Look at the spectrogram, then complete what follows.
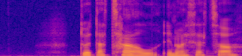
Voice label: "tal", Welsh

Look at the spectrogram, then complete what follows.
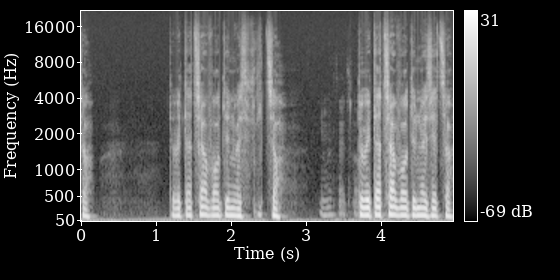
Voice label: "trafod" Welsh

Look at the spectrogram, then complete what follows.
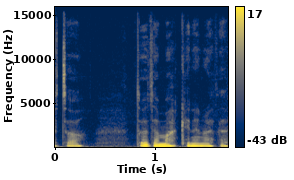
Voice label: "macyn", Welsh

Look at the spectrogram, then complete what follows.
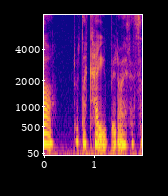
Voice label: "caib", Welsh

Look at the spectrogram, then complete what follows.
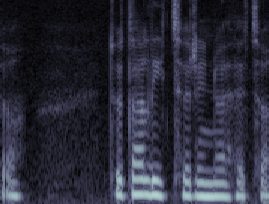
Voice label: "litr", Welsh

